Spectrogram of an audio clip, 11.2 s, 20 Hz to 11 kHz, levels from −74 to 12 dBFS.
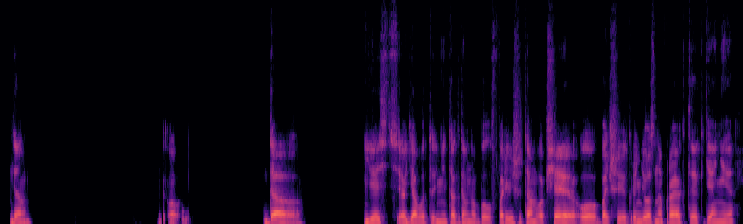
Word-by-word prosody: Да. 115 -3 0 2.0
Т - - -11
а - - -1 0.2
у. - - -14 1.1
Да, 110 -4 +3 0.9
есть. 120 +1 0
А - - +3
я 105 0 +3
вот 110 0 -3
не 105 0 -2
так 105 -1 0
давно 105 0 -2
был 100 -2 -2
в 95 - -17
Париже, 120 +3 -1
там 100 -1 +1
вообще 130 -6 +3
о 100 -1 +2
большие 100 +4 -1
грандиозные 100 -1 0
проекты, 105 0 +1
где 100 -3 -1
они 100 -1 -2
105 Hz, 125 wpm, -23 LUFS, 100-115 Hz, 2.0 s, Да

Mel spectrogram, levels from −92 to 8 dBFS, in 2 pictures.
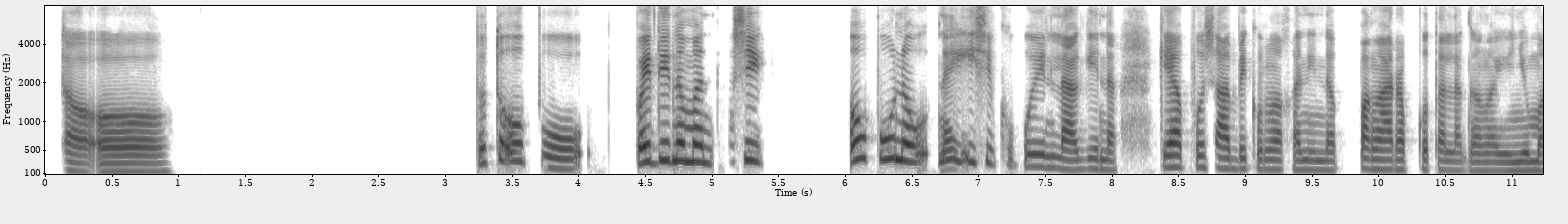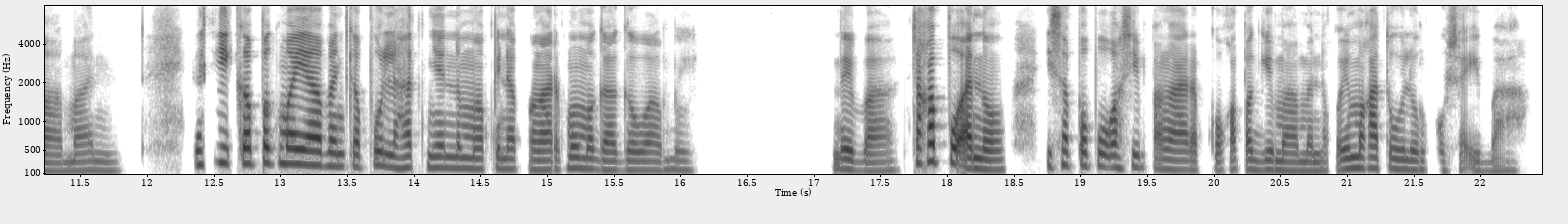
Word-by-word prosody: Oo. 135 -1 +1 2.3
Totoo 270 +3 +2
po. 180 -4 -1 0.4
Puwede 310 +3 +7
naman 300 -3 +5
kasi 300 +1 +3 0.6
opo, 350 0 +3
nau 320 +8 +4
naiisip 295 -4 -1
ko - - -14
po 215 - -4
'yon 195 -2 -3
lagi 170 +1 0
na 160 - -2 0.3
Kaya 205 0 +3
po 205 -1 -4
sabi 180 -1 -1
ko 165 - -6
nga 165 -1 -3
kanina 160 0 -6 0.2
pangarap 170 -2 0
ko 165 - -7
talaga 150 -2 -5
ngayon 145 0 -5
yumaman. 145 +1 -6 0.7
Kasi 270 +3 +2
kapag 270 +1 +4
mayaman 240 -4 +6
ka 210 - +1
po 240 +4 -3
lahat 200 -3 -1
niyan 195 -1 -3
na 190 - -3
mga 175 -1 -2
pinapangarap 170 -2 -2
mo 190 - 0
magagawa 155 -2 -3
mo, 160 -2 -12
eh. - - -25 1.0
'Di 170 -1 +2
ba? 145 +1 -6
'Tsaka 300 +3 +6
po 290 - +5
ano, 165 -2 +5 0.3
isa 240 +2 +2
pa 230 -1 -2
po 220 -3 -2
kasi 205 +1 -1
'yong 205 - -31
pangarap 165 -1 -1
ko 150 +1 -8
kapag 165 0 -4
yumaman 150 -2 -4
ako, 165 +3 -5
'yong 190 +1 +1
makatulong 175 -4 -2
po - - -16
sa - - -6
iba. 145 - -12
175 Hz, 160 wpm, -24 LUFS, 155-230 Hz, 2.3 s, Puwede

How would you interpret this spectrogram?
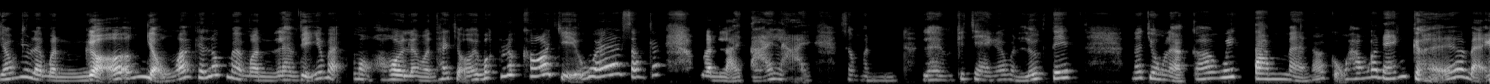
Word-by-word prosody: giống 250 +4 -1
như 350 - -1
là, 235 -8 +2
mình 175 -2 -4
gỡ 220 +5 +9
ứng 350 +2 -1
dụng - - +5
á, - - +4
cái 310 - 0
lúc 430 +3 0
mà 265 -6 0
mình 185 -2 -2
làm 200 +1 -4
việc - - +1
nhưng 285 +2 -4
mà - - +1 0.2
một 245 -2 -3
hồi 225 -1 +3
là 195 -1 -1
mình 175 -2 -4
thấy 260 +2 -3
trời - - -3
ơi 210 +4 -1
bứt 290 +1 -3
rứt, 435 +4 +1
khó 385 +2 +4 0.2
chịu 440 +2 -1
quá, 370 +2 +4 0.2
xong, 345 0 0
cái, 440 +3 -7 0.4
mình 195 -1 +2
lại 170 -1 -3
tải 230 +3 -3
lại, 240 - -9 0.3
xong 220 -3 -15
mình 180 -2 -18 0.2
lên 205 0 -6
cái 250 +1 -9
trang 205 -5 -6
đó 220 +2 -9
mình 215 -5 -12
lướt 230 +9 -3
tiếp. 285 +2 +2 0.6
Nói 290 +1 -5
chung 275 -5 -3
là, 190 -8 -1
có 255 +3 -1
quyết 330 +4 0
tâm 250 -2 +3
mà 210 -7 -3
nó 285 - -6
cũng - - -8
hông 265 +4 -5
có 345 - +2
đáng 280 -2 -1
kể 330 -4 0
á 360 - +4
bạn. 405 0 +2
250 Hz, 235 wpm, -23 LUFS, 200-315 Hz, 0.6 s, gỡ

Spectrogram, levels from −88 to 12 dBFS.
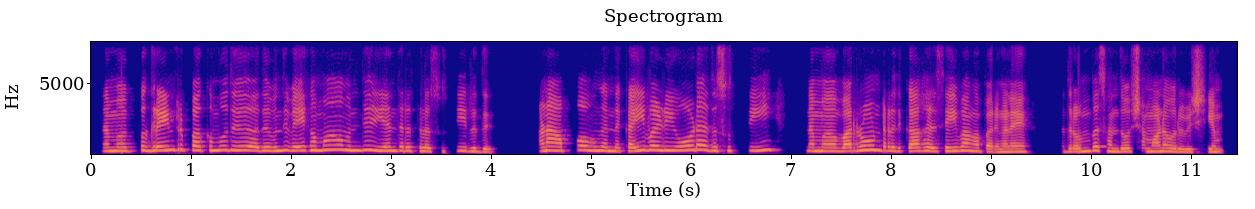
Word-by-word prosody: நம்ம 250 +1 +2
இப்ப 260 +4 -4
கிரைண்ட்ரு 320 +4 +2
பார்க்கும்போது, 300 +1 0 0.2
அது 265 0 0
வந்து 285 +2 +1
வேகமா 300 +3 +1 0.2
வந்து 290 +2 +2
இயந்திரத்தில 260 -3 0
சுத்திருது. 220 -3 -5 0.5
ஆனா, 285 +2 +5
அப்போ 270 +4 -12
அவுங்க 275 -1 +2
அந்த 245 -1 -1
கை 250 - +3
வலியோட 295 +1 +1
அத 270 0 -2
சுத்தி, 270 +1 -6 0.5
நம்ம 250 0 +2 0.2
வர்றோன்றதுக்காக, 255 -3 +2
அத 235 - -1
செய்வாங்க 260 -1 +2
பாருங்களேன்! 200 +1 0 0.4
அது 210 - -4
ரொம்ப 240 +5 +1
சந்தோஷமான 215 0 0
ஒரு 195 - -1
விஷயம். 195 +1 -3
265 Hz, 145 wpm, -19 LUFS, 235-290 Hz, 0.5 s, ஆனா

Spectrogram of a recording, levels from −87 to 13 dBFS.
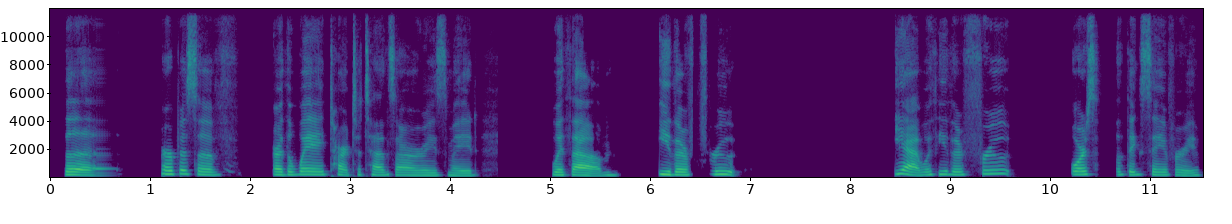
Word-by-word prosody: the 205 - +3 0.5
purpose 250 -1 +2
of 195 -2 0 0.5
or 205 -1 +4
the 205 - 0
way 210 0 +2
tarte 200 -4 -2
tatin's 185 0 -2
are 175 -2 +1
always 170 +1 -4
made 160 0 -3 0.7
with, 190 0 +1
um, 170 0 +4 0.4
either 200 -4 +4
fruit 230 -3 0 1.6
Yeah, 245 -9 +5
with 200 +5 -4
either 210 -3 0
fruit, 260 +5 -4 0.6
or 220 0 +5 0.3
something 205 -1 -2
savory. 185 -4 -4
200 Hz, 115 wpm, -24 LUFS, 180-220 Hz, 1.6 s, Yeah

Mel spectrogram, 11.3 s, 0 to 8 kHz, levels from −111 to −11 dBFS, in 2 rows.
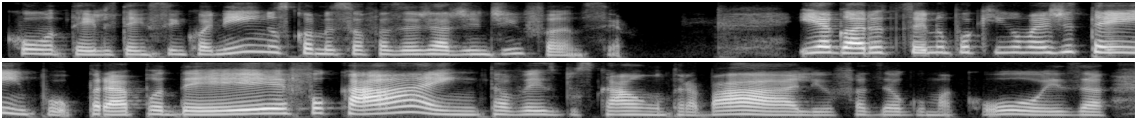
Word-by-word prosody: Com 235 -1 -5
ele 195 0 -5
tem 195 0 -8
5 200 0 -9
aninhos, 305 - -3
começou 220 -3 -6
a - - -19
fazer 205 0 -7
jardim 205 -1 -4
de 210 +3 -10
infância. 250 +1 -13 0.9
E 285 - +1
agora 280 -1 +7
eu 295 - -3
tô 290 - -32
tendo - - -3
um 295 - -7
pouquinho 300 0 -9
mais 290 0 -2
de 330 - -3
tempo, 300 -8 0
pra 185 -4 +3
poder 200 +5 +3
focar 265 +3 +5
em 195 -3 -4
talvez 195 -1 -7
buscar 185 +1 -4
um 175 -1 -11
trabalho, 180 -1 +1
fazer 180 0 -15
alguma 170 -1 -15
coisa, 180 -4 -8
205 Hz, 170 wpm, -22 LUFS, 185-260 Hz, 0.9 s, agora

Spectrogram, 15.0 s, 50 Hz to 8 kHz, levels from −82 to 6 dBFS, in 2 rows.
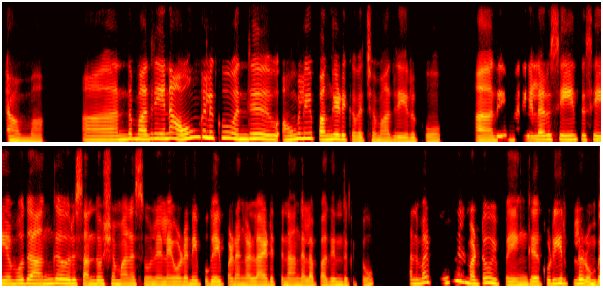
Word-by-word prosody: ஆமா. 170 -4 -2 0.6
அ - - -3 0.4
அந்த 240 +3 +1
மாதிரி, 255 +2 +3
ஏன்னா, 295 +3 +2
அவங்களுக்கும் 335 +2 +1
வந்து 255 +1 +3 0.4
அவங்களையும் 285 +6 +1
பங்கெடுக்க 240 -1 +3
வச்ச 185 0 -7
மாதிரி 180 +1 -2
இருக்கும். 170 -1 -5 0.5
அ, - - +2 0.2
அதே 210 +2 -1
மாரி 215 0 -12
எல்லாரும் 220 +3 +2
சேர்ந்து 230 0 +2
செய்யும்போது 210 +1 +1
அங்க 230 +4 0
ஒரு 220 -1 +3
சந்தோஷமான 200 0 -1
சூழ்நிலை 185 -1 -1
உடனே 180 +2 0
புகைப்படங்கள்லாம் 180 -2 0
எடுத்து 175 0 -4
நாங்கலாம் 165 0 -2
பகிர்ந்துக்கிட்டோம். 165 +2 -3 0.5
அந்த 225 - -1
மாரி 295 +2 -1
பொங்கல் 295 +5 -2
மட்டும் 265 +6 +1
இப்ப 205 - -12
எங்க 185 0 +1
குடியிருப்புல 225 0 +1
ரொம்ப 195 0 +2
205 Hz, 140 wpm, -23 LUFS, 180-245 Hz, 0.6 s, மாதிரி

